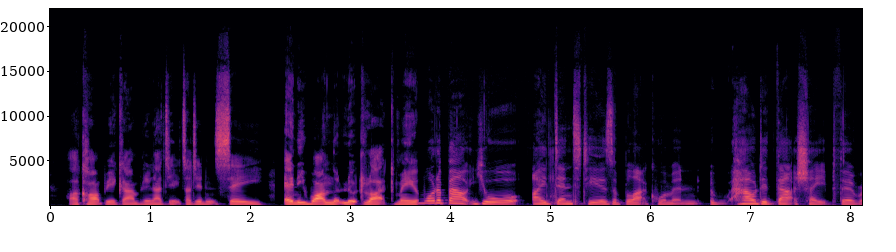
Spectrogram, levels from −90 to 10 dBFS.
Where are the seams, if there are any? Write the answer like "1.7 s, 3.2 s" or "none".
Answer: 2.2 s, 3.7 s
